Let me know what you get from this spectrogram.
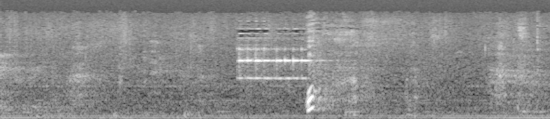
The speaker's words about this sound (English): Well, somebody's phone went off.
